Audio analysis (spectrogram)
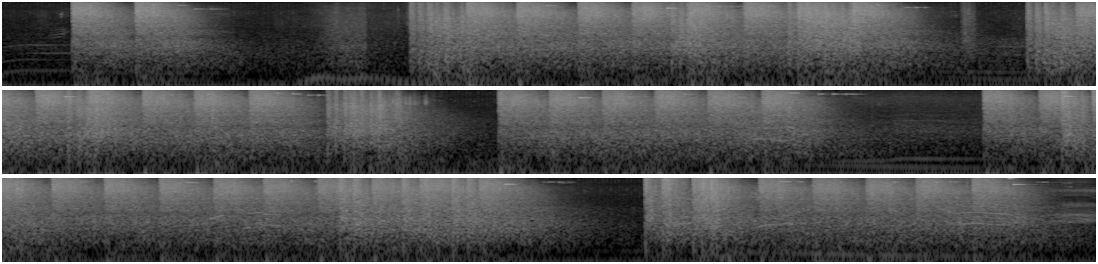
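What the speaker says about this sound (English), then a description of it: "That's a gun." Gunfire in a role-play video game comes as long, loud bursts of rapid automatic shots, several sustained volleys separated by brief pauses.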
